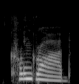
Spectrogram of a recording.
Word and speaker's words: Crngrob: congra pronounced de Graaf tsy an ATP german Arang Gregan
